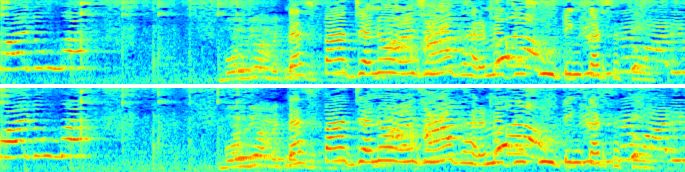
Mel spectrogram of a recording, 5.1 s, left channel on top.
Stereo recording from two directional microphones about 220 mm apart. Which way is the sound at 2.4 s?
5° left (ahead or behind).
